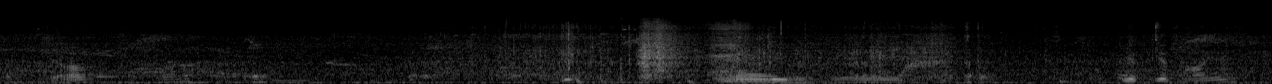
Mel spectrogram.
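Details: Wild monkeys around Angkor Wat in their natural habitat, mother Brianna nursing baby Briar during a long feed; short tonal, wavering calls come in bursts near the start, middle and end over steady outdoor background noise.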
